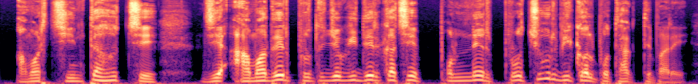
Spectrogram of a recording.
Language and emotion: Bengali, fearful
